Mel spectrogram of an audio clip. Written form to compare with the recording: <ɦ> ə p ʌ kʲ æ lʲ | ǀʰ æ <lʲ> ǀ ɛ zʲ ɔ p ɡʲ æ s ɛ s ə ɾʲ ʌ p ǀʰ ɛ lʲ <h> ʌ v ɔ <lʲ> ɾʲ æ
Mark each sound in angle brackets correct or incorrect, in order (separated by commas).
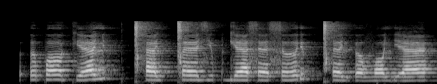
incorrect, correct, incorrect, correct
